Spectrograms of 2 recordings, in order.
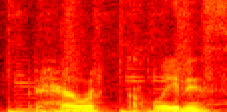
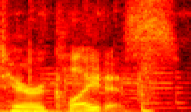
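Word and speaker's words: Heraclitus: Herac Heracles. Heracles. Heracles. You got it. It's pronounced teracitus. So just think of it like heracitis.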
